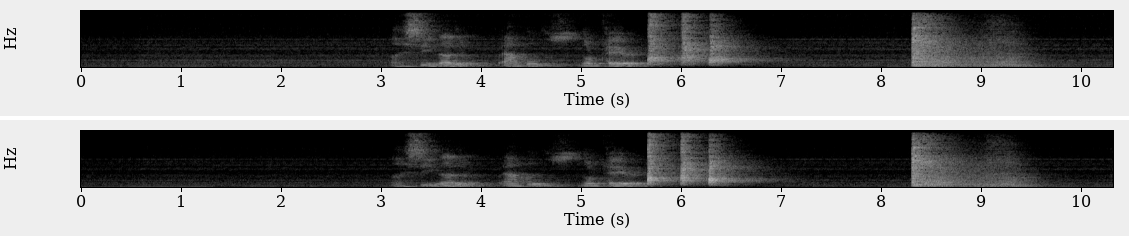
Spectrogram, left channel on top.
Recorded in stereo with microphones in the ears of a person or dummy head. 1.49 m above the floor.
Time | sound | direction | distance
3.1 | a man speaking | 70° left (ahead or behind) | 0.7 m
5.7 | a clap | 65° right (ahead or behind) | 0.9 m
8.3 | a gunshot | 10° right (ahead or behind) | 1.4 m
